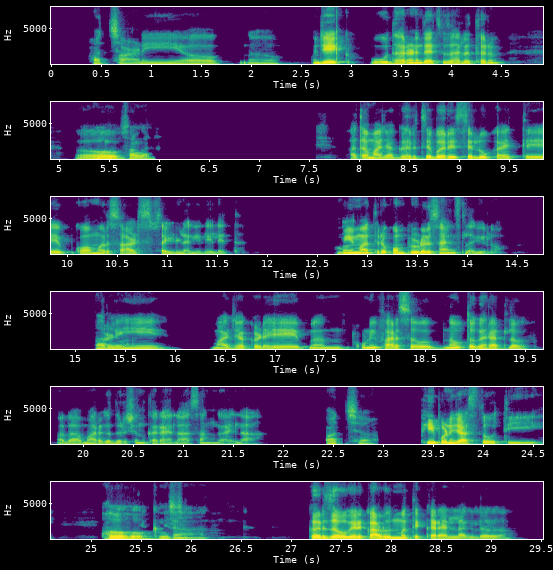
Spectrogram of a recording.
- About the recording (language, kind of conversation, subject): Marathi, podcast, थोडा त्याग करून मोठा फायदा मिळवायचा की लगेच फायदा घ्यायचा?
- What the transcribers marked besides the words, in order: other noise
